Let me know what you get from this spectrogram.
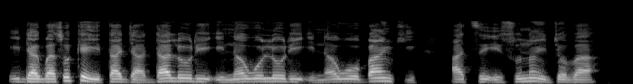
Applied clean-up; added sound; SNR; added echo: none; none; none; none.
